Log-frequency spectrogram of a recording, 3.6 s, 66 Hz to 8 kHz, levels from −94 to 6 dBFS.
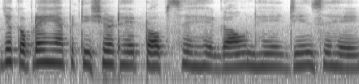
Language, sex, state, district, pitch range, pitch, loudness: Hindi, female, Bihar, Gaya, 190-215 Hz, 200 Hz, -19 LUFS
